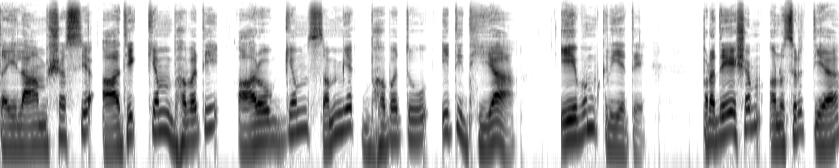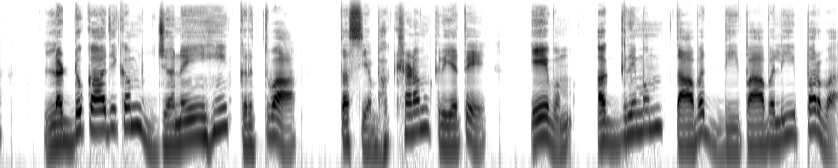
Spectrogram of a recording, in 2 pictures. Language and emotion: Sanskrit, neutral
